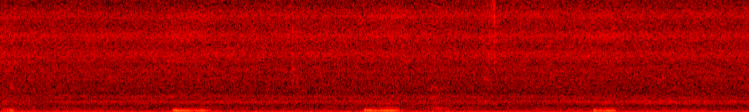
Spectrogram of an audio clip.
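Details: Tuxedo cat Noodle asleep and snoring softly in a small room, three brief low buzzy snores spaced about three seconds apart over steady background hum.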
